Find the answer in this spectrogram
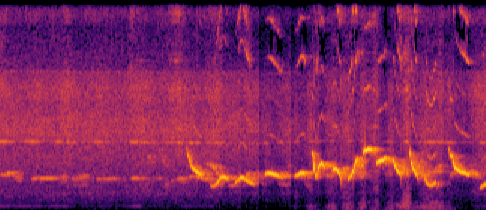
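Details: Crested white-eye singing in continuous ngeplong style, used to lure a stressed bird back into song: a thin steady high tone first, then quick looping whistled notes, about three per second, over faint low rustles.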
